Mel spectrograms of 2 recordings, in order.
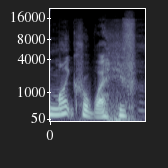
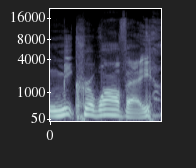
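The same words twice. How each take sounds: First: Said in the usual way. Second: Microwave said as "mee-cro-wah-vay"; imitating a TV cook's "mee-cro-wah-vay" for microwave; deliberate mispronunciation.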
